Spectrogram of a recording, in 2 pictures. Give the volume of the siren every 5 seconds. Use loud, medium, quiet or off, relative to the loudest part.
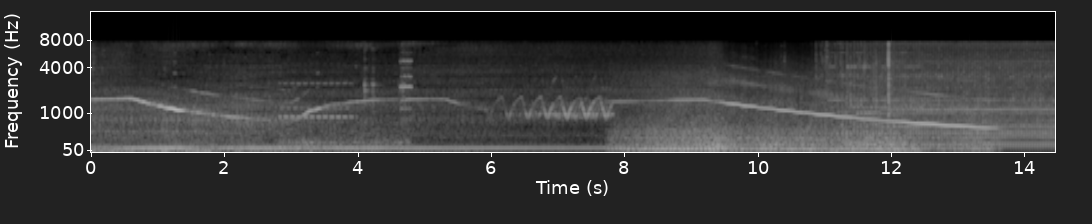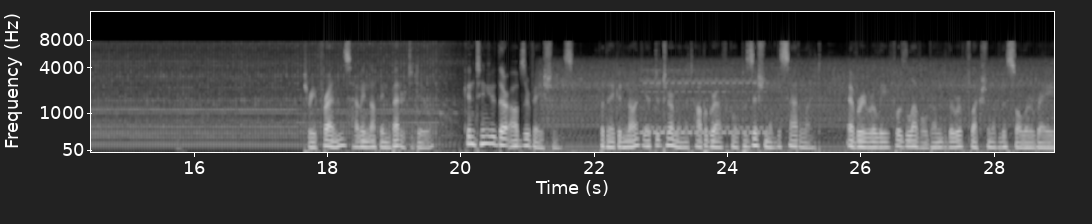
loud, medium, loud, off, off, off.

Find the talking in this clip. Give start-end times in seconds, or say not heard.
17.6-28.8.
